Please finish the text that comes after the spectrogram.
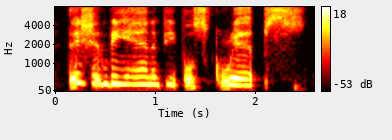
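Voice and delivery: ordinary talk, nothing marked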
